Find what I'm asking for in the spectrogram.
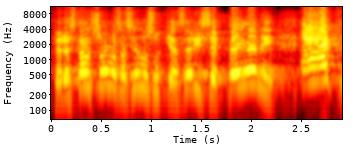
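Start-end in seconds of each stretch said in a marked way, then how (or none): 2.5-2.8 sharp high yelp, a hammed-up ouch; mock pained ay, pitched up high; sudden yelp of pain. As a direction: yelp like you just got hurt. Hurts himself while doing chores.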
